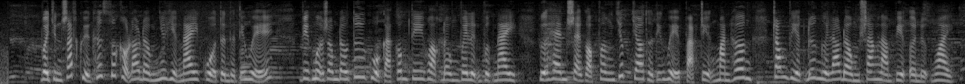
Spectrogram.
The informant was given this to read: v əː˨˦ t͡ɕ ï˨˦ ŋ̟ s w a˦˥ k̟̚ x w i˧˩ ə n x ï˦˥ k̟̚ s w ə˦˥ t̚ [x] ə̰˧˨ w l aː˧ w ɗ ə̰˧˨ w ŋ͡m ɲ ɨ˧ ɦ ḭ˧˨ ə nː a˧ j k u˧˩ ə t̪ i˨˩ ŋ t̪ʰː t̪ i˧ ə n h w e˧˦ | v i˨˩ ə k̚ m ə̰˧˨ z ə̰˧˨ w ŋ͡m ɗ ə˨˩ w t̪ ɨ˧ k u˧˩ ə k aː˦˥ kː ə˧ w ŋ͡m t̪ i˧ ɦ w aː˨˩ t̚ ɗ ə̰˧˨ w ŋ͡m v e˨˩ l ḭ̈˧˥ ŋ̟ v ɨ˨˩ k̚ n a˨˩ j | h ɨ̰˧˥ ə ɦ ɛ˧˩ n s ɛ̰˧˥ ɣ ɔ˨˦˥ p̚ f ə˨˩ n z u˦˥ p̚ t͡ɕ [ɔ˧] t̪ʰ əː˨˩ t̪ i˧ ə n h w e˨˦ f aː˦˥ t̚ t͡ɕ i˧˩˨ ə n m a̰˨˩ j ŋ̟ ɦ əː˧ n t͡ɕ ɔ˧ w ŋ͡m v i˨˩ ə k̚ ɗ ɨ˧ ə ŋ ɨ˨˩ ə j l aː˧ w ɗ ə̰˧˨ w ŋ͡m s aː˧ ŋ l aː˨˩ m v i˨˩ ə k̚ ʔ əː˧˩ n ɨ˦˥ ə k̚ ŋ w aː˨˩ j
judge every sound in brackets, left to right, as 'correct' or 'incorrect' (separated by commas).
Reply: correct, correct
